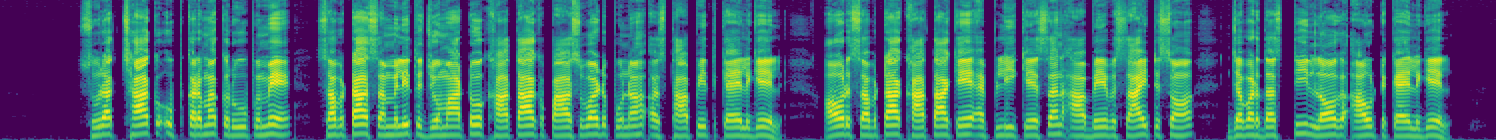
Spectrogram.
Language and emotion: Maithili, neutral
